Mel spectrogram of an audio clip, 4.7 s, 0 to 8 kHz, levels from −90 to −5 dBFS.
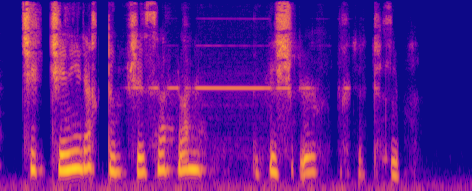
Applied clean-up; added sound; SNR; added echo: neural diffusion model UNIVERSE++.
